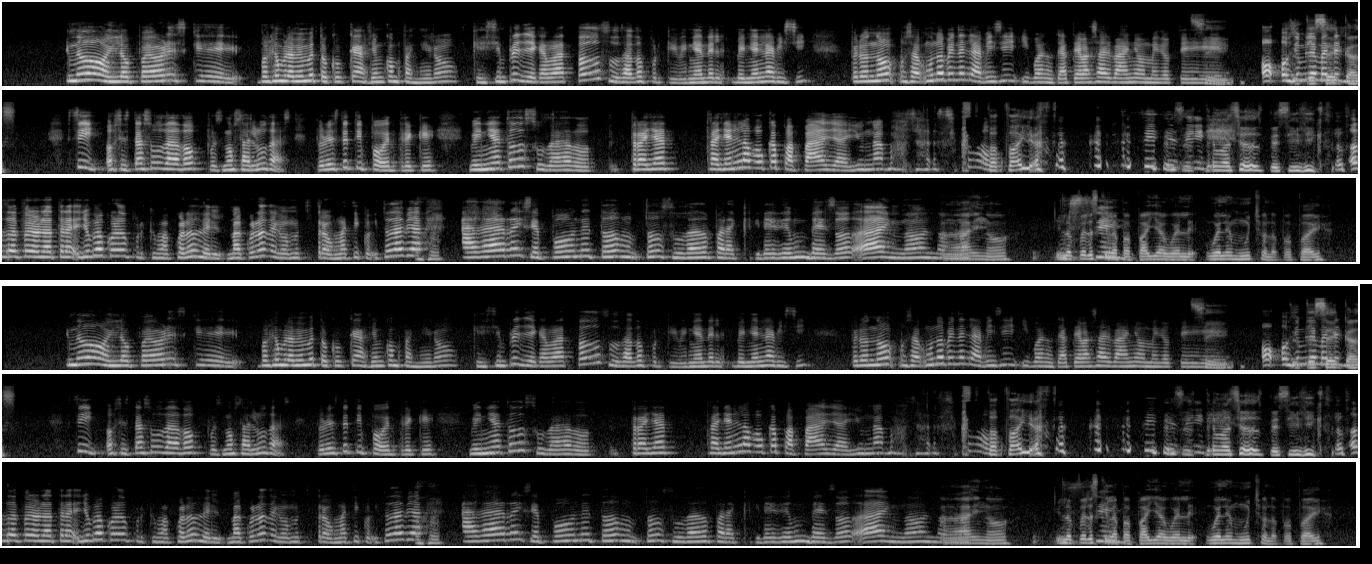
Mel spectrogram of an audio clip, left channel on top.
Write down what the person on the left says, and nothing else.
No, y lo peor es que, por ejemplo, a mí me tocó que había un compañero que siempre llegaba todo sudado porque venía, del- venía en la bici, pero no, o sea, uno viene en la bici y bueno, ya te vas al baño, medio te...
O, o
simplemente,
si- sí, o si estás sudado, pues no saludas, pero este tipo, entre que venía todo sudado, traía, traía en la boca papaya y una cosa <laughs> así
como,
sí,
sí, sí,
o sea, pero la tra- yo me acuerdo porque me acuerdo del, me acuerdo del momento traumático y todavía
agarra y se pone todo, todo sudado para que le dé un beso. Ay, no, no,
no.
Sí,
